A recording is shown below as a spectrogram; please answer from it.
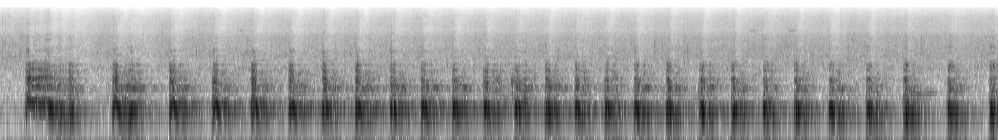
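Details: Lion roaring, old and young lions, as a long series of deep, grunting pulses about one and a half per second, steady and rhythmic for the whole stretch, each burst rich in low harmonics.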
